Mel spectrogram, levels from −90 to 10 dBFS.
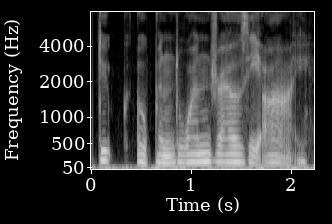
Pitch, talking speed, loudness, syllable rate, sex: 145 Hz, 135 wpm, -15 LUFS, 4.5 syllables/s, female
